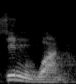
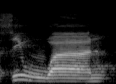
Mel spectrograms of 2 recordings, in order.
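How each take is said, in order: First: The n sound is pronounced clearly before w. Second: The n sound is merged away and not heard. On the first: The speaker calls it right. "tapi harus" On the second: The speaker calls it wrong. "nggak boleh dibaca"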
